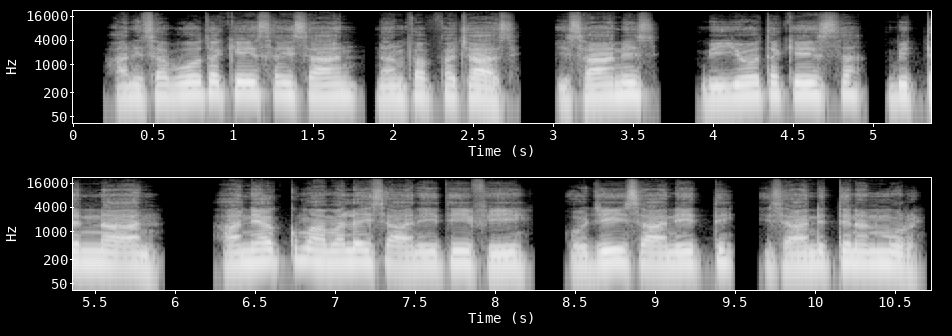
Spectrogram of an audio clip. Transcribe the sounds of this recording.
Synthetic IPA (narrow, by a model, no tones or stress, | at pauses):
ʔɐnɪsɐbo̞ːt̪̬ɐke̞ːsːɐɪsaːnːɐnfɐfːɐt͡ʃʼaːsɛ̥ | ʔɪsaːnɪs | bɪjːo̞ːt̪ɐke̞ːsːɐbɪt̪ːɛnːaːʔɐn | ʔɐnɪɐkːʊmɐmɐlɐɪsaːniːt̪iːfɪ | hɔd͡ʒiːɪsaːniːt̪ːɪɪsaːnɪt̪ːɪnɐnmʊɾɛ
